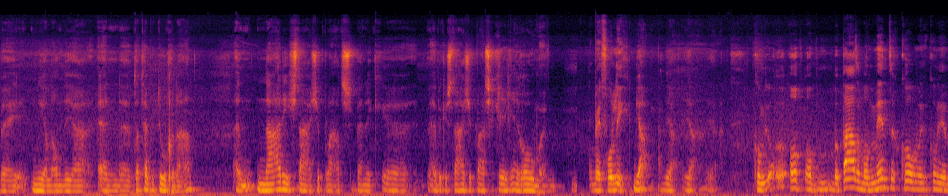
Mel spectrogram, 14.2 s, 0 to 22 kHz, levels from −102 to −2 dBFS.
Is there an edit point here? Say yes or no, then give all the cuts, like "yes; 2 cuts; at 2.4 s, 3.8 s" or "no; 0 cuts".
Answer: no; 0 cuts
